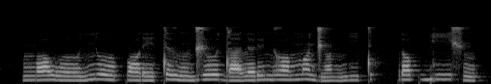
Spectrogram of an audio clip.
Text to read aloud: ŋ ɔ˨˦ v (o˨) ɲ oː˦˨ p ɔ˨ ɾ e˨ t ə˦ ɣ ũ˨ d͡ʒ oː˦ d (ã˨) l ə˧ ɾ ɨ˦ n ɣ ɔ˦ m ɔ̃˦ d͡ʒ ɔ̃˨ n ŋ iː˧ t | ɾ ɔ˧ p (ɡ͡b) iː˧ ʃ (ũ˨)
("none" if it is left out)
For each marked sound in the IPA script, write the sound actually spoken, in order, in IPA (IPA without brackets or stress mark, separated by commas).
oː˨, a˨, ɡ͡b, ũ˨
